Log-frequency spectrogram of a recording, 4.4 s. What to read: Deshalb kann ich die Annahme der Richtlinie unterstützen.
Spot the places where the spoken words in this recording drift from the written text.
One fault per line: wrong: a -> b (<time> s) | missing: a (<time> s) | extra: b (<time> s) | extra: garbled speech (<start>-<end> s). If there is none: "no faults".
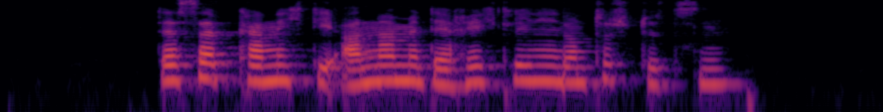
no faults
